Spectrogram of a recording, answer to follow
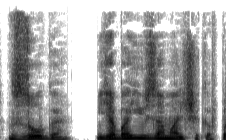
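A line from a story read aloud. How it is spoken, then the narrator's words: Whispered. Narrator (Russian): прошептала Алетта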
